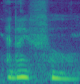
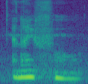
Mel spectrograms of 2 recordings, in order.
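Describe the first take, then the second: No difference in how they are said.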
